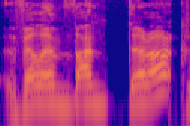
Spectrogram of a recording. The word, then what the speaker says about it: Willem van der Ark: I hear you've got one coming out about Willem van der Ark. Am I saying that right? – Yeah.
